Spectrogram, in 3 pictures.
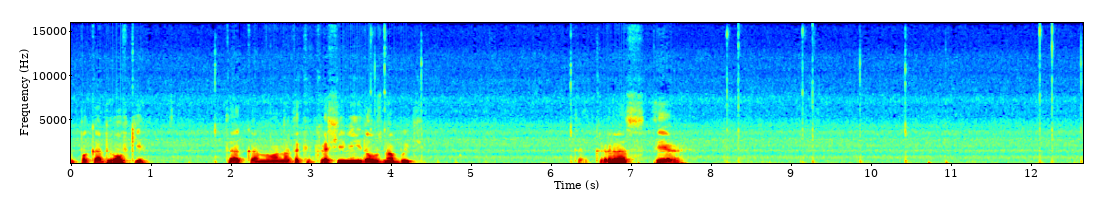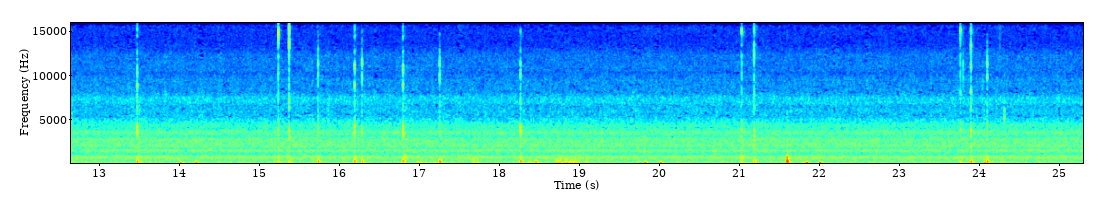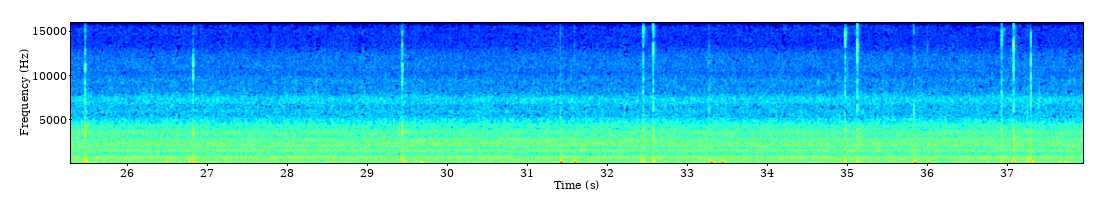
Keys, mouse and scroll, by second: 2.6 g, 4.3 scroll up 1, 4.6-6.2 middle drag, 6.2 scroll down 1, 7.1 r, 9.1 click, 9.9 middle click, 10.7 r, 12.7 middle click, 13.9 r, 15.7 middle click, 16.3 middle click, 17.3 middle click, 19.8 r, 21.7 g, 24.2-25.4 middle drag, 26.8 scroll up 1, 26.9-29.4 middle drag, 31.3 r, 33.3 g, 35.8 r, 37.3-37.9 middle drag.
